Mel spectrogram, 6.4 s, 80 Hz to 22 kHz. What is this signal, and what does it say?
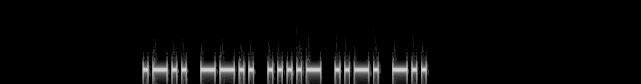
Morse code, heard as a keyed tone, about 25 wpm, 700 Hz. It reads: LZ4FD
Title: DXCC-100 Call Signs - 5 Characters - Repeated 3x - 25wpm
